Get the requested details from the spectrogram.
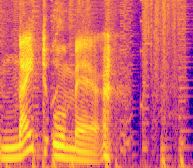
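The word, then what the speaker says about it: ナイトメア: Um and in Japanese nightmare is said night umeare three syllables.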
